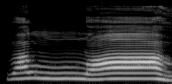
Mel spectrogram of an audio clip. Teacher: یہاں پہ ہمارے پاس اس میں جلالت اللہ سے پہلے زبر ہے تو ہم اسے موٹا کر کے پڑھیں گے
